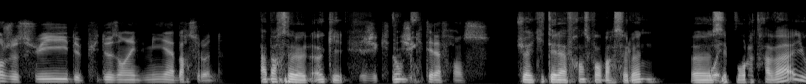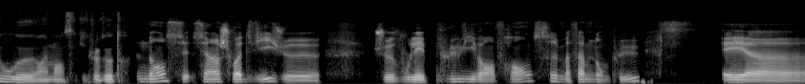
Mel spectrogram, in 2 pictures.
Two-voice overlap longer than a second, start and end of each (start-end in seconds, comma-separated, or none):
none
